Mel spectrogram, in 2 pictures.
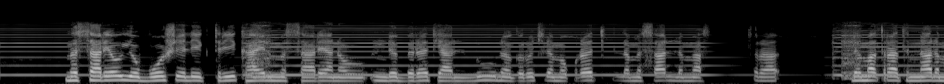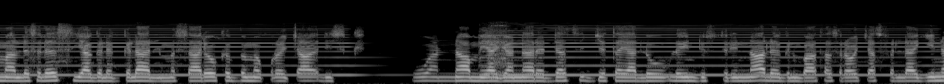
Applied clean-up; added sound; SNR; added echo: none; Bowed string instrument; 11 dB; none.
